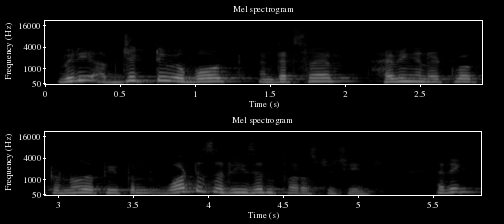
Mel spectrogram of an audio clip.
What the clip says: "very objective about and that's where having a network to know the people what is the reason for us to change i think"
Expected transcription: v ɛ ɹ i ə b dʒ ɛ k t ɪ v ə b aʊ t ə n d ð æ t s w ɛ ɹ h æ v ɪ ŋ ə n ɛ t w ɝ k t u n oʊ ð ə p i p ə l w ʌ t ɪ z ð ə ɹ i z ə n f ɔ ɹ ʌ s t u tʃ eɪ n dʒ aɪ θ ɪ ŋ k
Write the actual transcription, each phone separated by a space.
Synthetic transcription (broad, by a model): v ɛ ɹ i ə b dʒ ɛ k t ɪ v ə b aʊ t ə n d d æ t s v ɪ ɹ h æ v ɪ ŋ ə n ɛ t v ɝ k t u n oʊ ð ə p i p ə l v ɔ t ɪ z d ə ɹ i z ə n f ɔ ɹ ʌ s t u tʃ eɪ n dʒ aɪ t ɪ ŋ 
